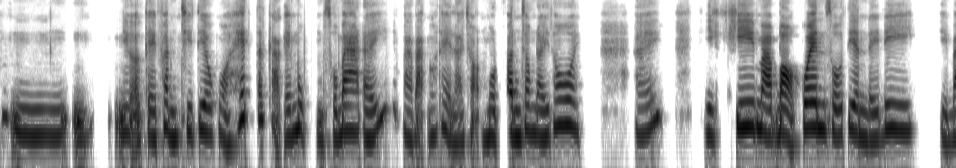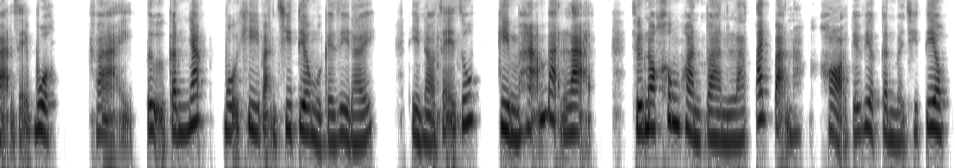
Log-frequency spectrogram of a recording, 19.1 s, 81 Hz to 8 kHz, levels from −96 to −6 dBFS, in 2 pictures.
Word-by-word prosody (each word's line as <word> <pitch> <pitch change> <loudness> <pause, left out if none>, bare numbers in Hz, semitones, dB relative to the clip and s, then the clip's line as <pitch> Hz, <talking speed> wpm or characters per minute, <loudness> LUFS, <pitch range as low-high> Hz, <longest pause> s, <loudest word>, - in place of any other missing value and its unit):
ừm, 205 -11 -1 0.7
như - - -1
ở - - 0
cái 195 - 0
phần 190 -1 0
chi 220 - -2
tiêu 220 0 +2
của 190 -5 -4
hết 310 - +3
tất 310 - -2
cả - - -3
cái 195 +1 -2
mục 230 -1 +2 0.2
số 185 - -3
3 225 +1 +4
đấy, 210 - -1
mà 195 -3 -3
bạn - - -2
có 200 - -4
thể 225 -5 -2
là 170 +1 -3
chọn 180 - -5
một 195 0 +1
phần 215 -2 +5
trong 225 +2 0
đấy 200 -1 +1
thôi. 260 0 +3 0.6
Đấy. 235 +10 -3 0.4
Thì 205 - +1 0.2
khi 250 -1 +6
mà 220 -4 +6
bỏ 205 -1 +7
quên 245 -1 +7
số 210 -3 0
tiền 210 -4 +1
đấy 180 0 -1
đi 230 +1 +1 0.3
thì 175 - -3
bạn 190 +3 -1
sẽ - - -6
buộc 230 -1 +3 0.4
phải - - -4
tự 230 - 0
cân 220 0 +1
nhắc 285 +4 +4 0.2
mỗi 225 -2 -1
khi 235 -5 -1
bạn - - -4
chi 235 - -1
tiêu 225 -1 +2
một 185 -5 -2
cái 175 - -3
gì 195 +1 -1
đấy, 175 +5 -3 0.4
thì 195 - 0
nó 170 -1 -2
sẽ - - -2
giúp 285 +2 0 0.2
kìm 225 -6 +3
hãm 235 +9 +1
bạn 310 -3 0
lại, 220 0 +3 0.4
chứ 225 - +6
nó 240 0 +5
không 275 +1 +2
hoàn 215 -7 +1
toàn 185 -1 -2
là 180 +1 -4
tách 315 +1 +2
bạn 235 - 0
h - - -9 0.2
khỏi - - -1
cái 210 0 -4
việc 240 -2 -3
cần 205 -3 -3
phải 175 - -7
chi 215 - -9
tiêu. 245 -2 +4
220 Hz, 245 wpm, -21 LUFS, 195-245 Hz, 0.7 s, bỏ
